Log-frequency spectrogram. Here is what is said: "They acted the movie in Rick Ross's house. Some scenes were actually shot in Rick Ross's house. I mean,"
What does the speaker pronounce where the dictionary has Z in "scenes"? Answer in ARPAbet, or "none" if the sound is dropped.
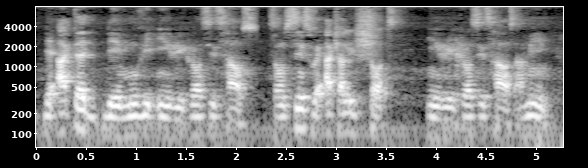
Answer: S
